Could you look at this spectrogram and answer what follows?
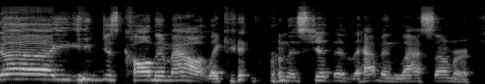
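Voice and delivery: high voice breaking into laughter; amused, laughing talk. Real, not acted. Host cracking up over the call-out, laughing. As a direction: talk through real laughter.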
